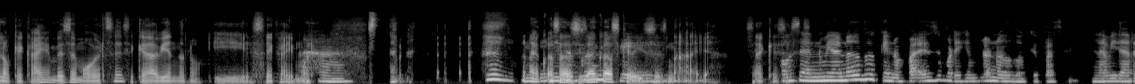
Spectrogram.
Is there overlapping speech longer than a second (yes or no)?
yes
